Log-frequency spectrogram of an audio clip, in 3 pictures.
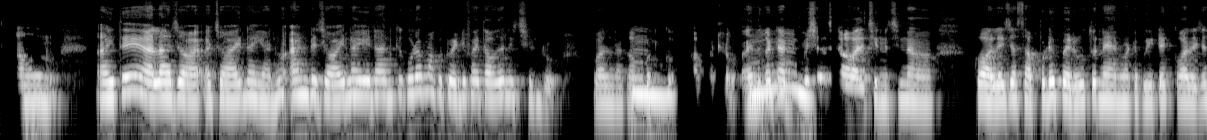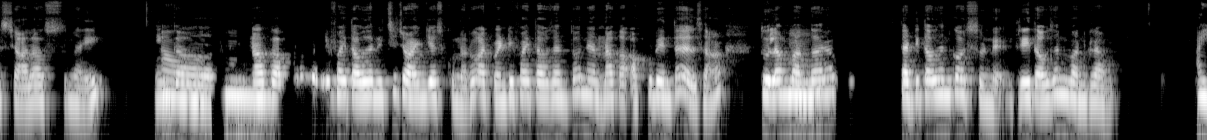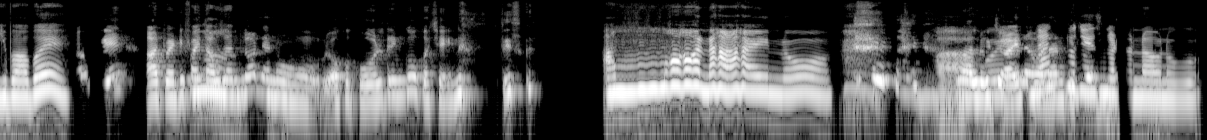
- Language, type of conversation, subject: Telugu, podcast, మీకు మొదటి జీతం వచ్చిన రోజున మీరు ఏమి చేశారు?
- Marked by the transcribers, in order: tapping; in English: "జాయి జాయిన్"; in English: "అండ్ జాయిన్"; in English: "ట్వెంటీ ఫైవ్ థౌసండ్"; in English: "అడ్మిషన్స్"; in English: "కాలేజెస్"; in English: "బిటెక్ కాలేజ్స్"; in English: "ట్వెంటీ ఫైవ్ థౌసండ్"; in English: "జాయిన్"; in English: "ట్వెంటీ ఫైవ్ థౌసండ్"; other background noise; in English: "థర్టీ థౌసండ్"; in English: "త్రీ థౌసండ్ వన్ గ్రామ్"; in English: "ట్వెంటీ ఫైవ్ థౌసండ్"; in English: "గోల్డ్"; laughing while speaking: "చైన్ తీసుకున్న"; in English: "చైన్"; in English: "ఫైనాన్స్‌లో"; giggle; in English: "జాయిన్"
